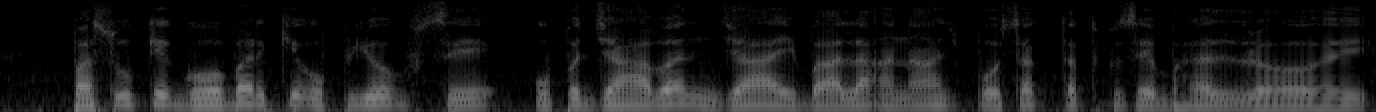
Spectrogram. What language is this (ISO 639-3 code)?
mag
